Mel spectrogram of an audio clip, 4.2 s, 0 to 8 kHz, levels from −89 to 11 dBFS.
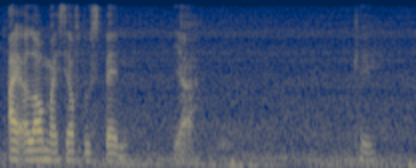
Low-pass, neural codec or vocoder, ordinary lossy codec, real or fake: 7.2 kHz; none; none; real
